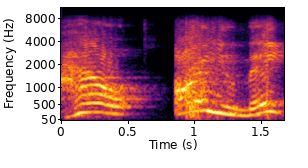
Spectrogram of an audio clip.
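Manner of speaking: energetic, passionate, slow and high voice. Showing a learner how to say a phrase: energetic, passionate delivery. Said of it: "with energy, with passion".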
